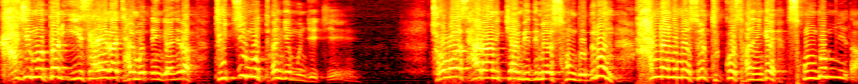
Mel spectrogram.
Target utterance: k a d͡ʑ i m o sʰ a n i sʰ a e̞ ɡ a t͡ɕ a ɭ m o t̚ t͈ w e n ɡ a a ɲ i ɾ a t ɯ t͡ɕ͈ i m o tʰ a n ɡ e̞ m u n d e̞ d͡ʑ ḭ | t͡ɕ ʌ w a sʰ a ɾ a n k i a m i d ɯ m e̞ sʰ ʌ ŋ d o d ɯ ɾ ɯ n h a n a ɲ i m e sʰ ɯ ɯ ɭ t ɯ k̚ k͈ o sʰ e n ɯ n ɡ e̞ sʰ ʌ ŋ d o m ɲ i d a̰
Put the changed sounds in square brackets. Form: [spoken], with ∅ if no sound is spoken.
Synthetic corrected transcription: k a d͡ʑ i m o [tʰ] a n i sʰ a e̞ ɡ a t͡ɕ a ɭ m o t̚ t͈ w e n ɡ [e] a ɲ i ɾ a t ɯ t͡ɕ͈ i m o tʰ a n ɡ e̞ m u n [d͡ʑ] e̞ d͡ʑ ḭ | t͡ɕ ʌ w a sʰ a ɾ a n k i a m i d ɯ m e̞ sʰ ʌ ŋ d o d ɯ ɾ ɯ n h a n a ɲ i m e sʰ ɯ ɯ ɭ t ɯ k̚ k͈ o sʰ [a] n ɯ n ɡ e̞ sʰ ʌ ŋ d o m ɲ i d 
